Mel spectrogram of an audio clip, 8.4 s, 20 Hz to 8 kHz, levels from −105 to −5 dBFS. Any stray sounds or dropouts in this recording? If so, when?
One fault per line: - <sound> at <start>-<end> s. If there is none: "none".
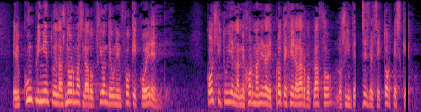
- dropout at 7.1-7.3 s
- dropout at 8.1-8.2 s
